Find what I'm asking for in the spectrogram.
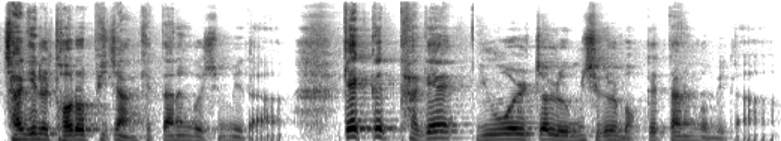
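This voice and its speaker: Animated, emphatic preacher, a middle-aged man. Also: medium pitch, a little fast. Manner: emphatic, rhetorical questions. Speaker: pastor. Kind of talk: sermon.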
